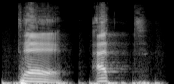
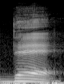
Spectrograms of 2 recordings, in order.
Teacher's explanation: So at ta, no vibration of the vocal cords. At dal, there is a vibration of the vocal cords. At dal is voiced letter.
